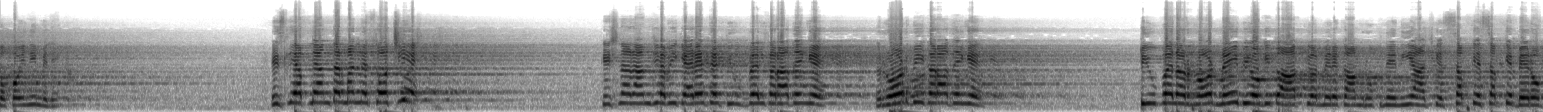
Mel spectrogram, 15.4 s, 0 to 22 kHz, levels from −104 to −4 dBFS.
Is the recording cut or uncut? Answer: uncut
